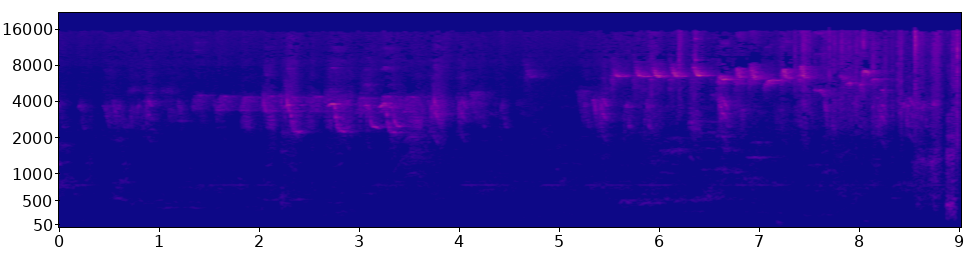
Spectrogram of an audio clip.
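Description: Faint chirping of small birds: a quick run of repeated chirps in the first few seconds, then thinner, higher chirps through the second half.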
